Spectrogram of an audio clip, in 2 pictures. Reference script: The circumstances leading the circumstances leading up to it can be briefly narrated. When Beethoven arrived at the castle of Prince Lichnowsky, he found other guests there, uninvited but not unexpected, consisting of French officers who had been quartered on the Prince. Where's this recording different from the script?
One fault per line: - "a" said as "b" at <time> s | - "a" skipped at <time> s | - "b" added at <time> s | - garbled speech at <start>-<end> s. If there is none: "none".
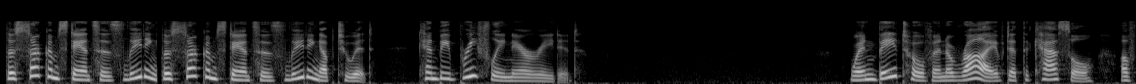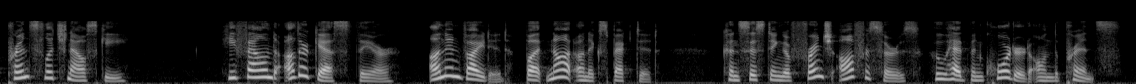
none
